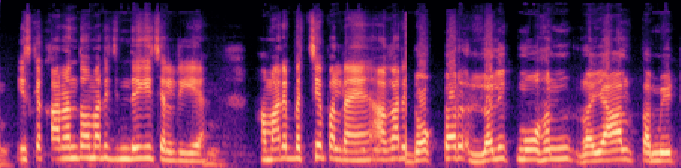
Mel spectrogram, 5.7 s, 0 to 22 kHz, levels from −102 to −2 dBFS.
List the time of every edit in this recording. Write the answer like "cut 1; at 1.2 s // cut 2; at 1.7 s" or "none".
cut 1; at 3.4 s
